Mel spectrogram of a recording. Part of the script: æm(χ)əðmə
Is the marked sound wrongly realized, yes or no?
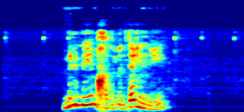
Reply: no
